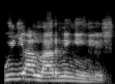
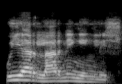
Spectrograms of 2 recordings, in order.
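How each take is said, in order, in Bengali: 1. We are একটি ছোট অক্ষরে মিলিয়ে বলা হয়। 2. We are কে দুটি পূর্ণ শব্দ হিসেবে বলা হয়। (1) "বলতে হবে উইয়া" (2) "নো"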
